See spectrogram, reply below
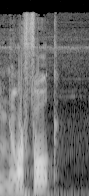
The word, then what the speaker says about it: Norfolk: Yeah, you pronounce it like people from outside the area, and like the people from Norfolk will get mad when you say Norfolk. – Norfolk. – Yeah, you'd be like, that. You don't pronounce the L.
